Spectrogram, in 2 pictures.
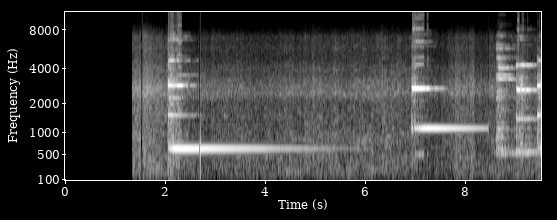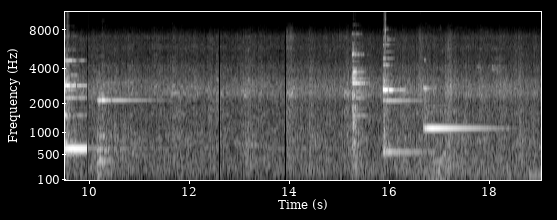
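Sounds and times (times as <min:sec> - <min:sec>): gamelan bars struck with mallet: 0:02.0 - 0:05.5, 0:06.9 - 0:11.3, 0:15.3 - 0:18.4.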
